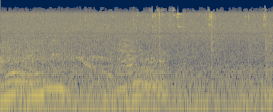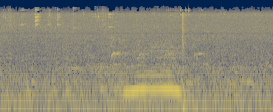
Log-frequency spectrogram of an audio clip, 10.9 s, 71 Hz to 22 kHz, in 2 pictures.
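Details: Cattle, including young calves with protective horn covers, gathered in a parking area after the alpine descent from summer pastures in Appenzell, Switzerland, on 2 September 2016; several low drawn-out moos with harmonics, one strong long moo near the end, over steady background crowd and vehicle noise.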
